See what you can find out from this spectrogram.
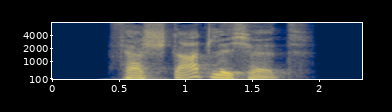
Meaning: second-person plural subjunctive I of verstaatlichen
- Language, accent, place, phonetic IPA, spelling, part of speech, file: German, Germany, Berlin, [fɛɐ̯ˈʃtaːtlɪçət], verstaatlichet, verb, De-verstaatlichet.ogg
